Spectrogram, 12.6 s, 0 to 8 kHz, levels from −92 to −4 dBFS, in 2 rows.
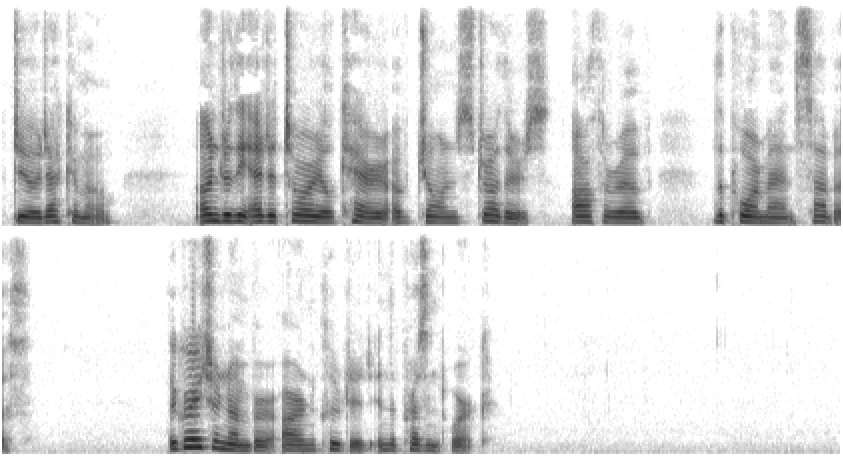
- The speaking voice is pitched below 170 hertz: No, medium, 185 Hz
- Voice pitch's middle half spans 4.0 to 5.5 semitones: No, average, 2.7 semitones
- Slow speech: Yes, slow, 110 wpm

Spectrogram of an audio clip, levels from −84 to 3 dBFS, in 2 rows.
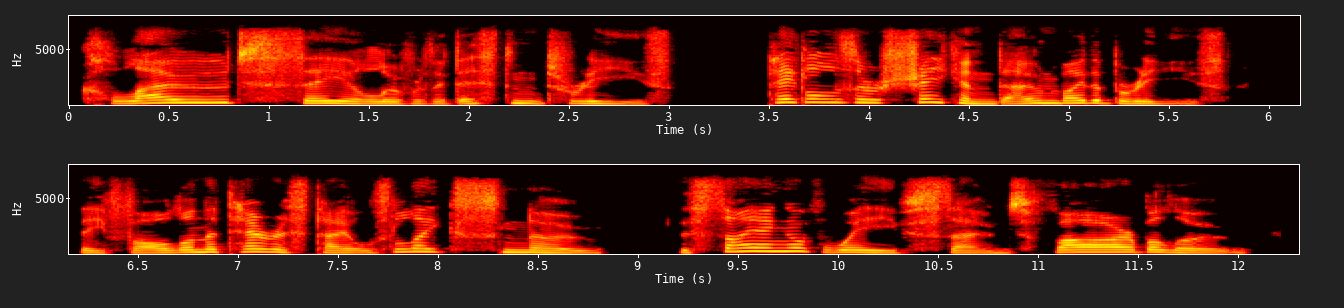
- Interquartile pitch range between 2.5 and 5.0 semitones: No, wide, 5.6 semitones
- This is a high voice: Yes, high, 200 Hz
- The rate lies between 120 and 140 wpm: Yes, slow, 135 wpm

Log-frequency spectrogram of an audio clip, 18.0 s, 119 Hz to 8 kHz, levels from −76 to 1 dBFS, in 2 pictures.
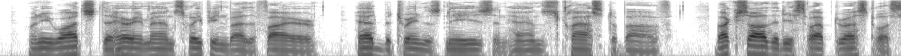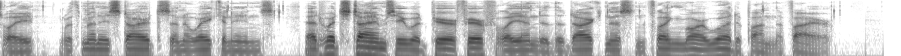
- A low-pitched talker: Yes, low, 100 Hz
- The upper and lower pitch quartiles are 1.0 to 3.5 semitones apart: Yes, average, 2.9 semitones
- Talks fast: No, average, 155 wpm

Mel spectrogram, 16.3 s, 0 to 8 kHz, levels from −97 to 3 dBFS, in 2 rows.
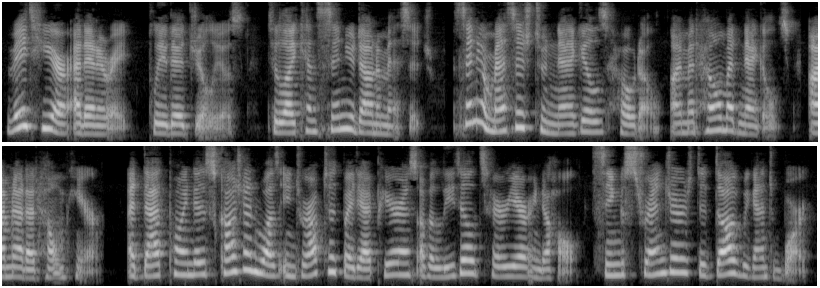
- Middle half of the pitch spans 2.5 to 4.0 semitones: No, average, 4.8 semitones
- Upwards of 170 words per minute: Yes, average, 200 wpm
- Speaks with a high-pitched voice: Yes, high, 230 Hz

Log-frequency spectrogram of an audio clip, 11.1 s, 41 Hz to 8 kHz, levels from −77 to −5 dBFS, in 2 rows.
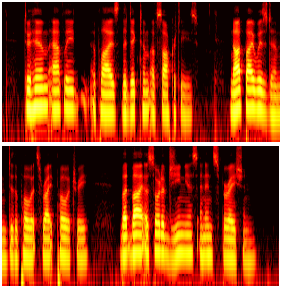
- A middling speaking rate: No, slow, 130 wpm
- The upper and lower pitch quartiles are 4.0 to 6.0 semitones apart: No, average, 2.9 semitones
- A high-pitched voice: No, low, 130 Hz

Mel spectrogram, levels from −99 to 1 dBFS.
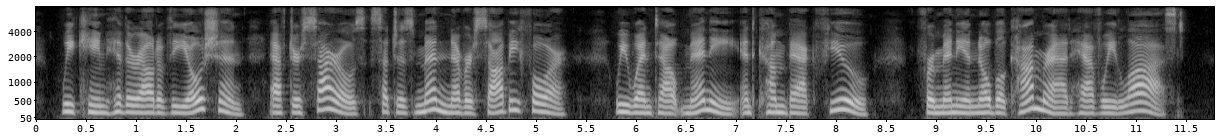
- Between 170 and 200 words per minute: No, average, 160 wpm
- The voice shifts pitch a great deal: No, average, 3.6 semitones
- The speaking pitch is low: No, medium, 180 Hz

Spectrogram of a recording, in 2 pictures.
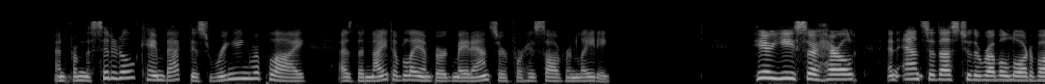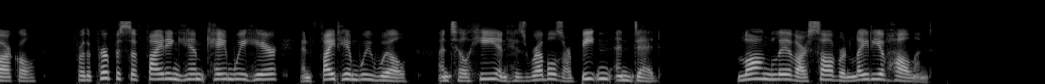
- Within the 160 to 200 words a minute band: Yes, average, 180 wpm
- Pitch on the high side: Yes, high, 205 Hz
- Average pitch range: No, wide, 5.8 semitones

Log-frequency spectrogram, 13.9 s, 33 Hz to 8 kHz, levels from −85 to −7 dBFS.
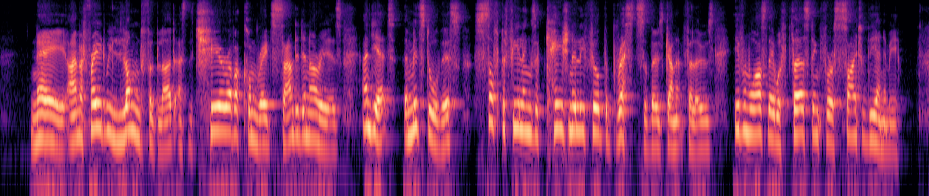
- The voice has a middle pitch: Yes, medium, 180 Hz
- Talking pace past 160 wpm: Yes, average, 195 wpm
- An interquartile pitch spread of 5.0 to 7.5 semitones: Yes, average, 5.3 semitones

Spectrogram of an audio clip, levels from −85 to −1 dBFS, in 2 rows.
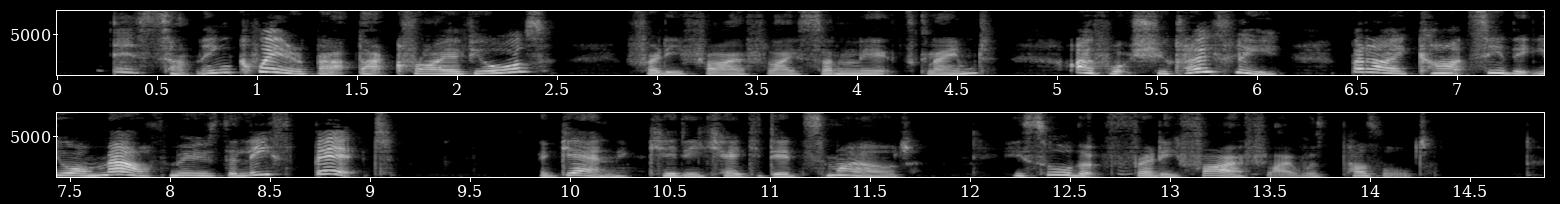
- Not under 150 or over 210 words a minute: Yes, average, 155 wpm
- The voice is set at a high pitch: Yes, high, 245 Hz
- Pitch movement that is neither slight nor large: No, wide, 6.9 semitones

